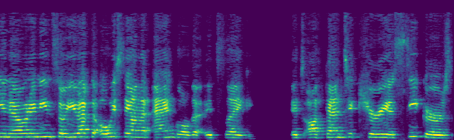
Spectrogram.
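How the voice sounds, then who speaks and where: A woman uses a raised, projected voice with a high pitch and a bright, sharp tone. Her loudness stays very even at a moderate pace. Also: fairly even intonation. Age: 50s. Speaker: yoga and meditation teacher. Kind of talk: casual interview.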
